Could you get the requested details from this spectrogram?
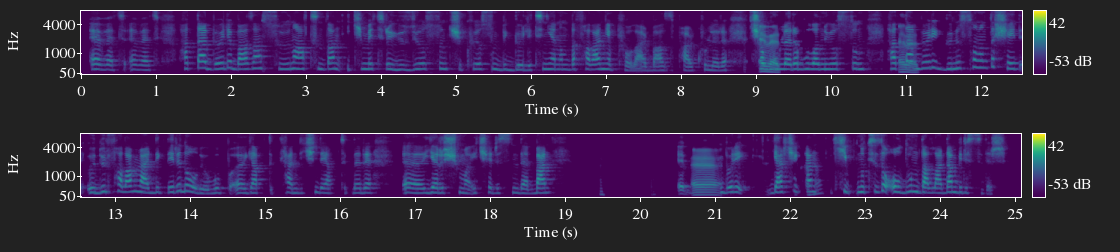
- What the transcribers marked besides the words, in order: tapping; other noise
- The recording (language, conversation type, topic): Turkish, podcast, Yeni bir hobiye nasıl başlarsınız?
